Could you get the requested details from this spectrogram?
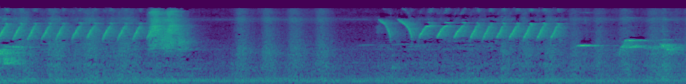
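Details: Canary-tutored cinereous tit in active song: a quick series of sharp high descending chirps, a brief noisy burst, a quieter gap, then another rapid chirping trill ending in a few thin whistles.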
